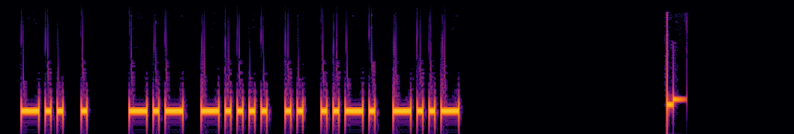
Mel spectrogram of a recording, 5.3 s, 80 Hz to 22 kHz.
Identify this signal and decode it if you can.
Morse code, heard as a keyed tone, about 32 wpm, 700 Hz. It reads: DE K6IFX
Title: USA Callsign DE Callsign - 5 Characters - 30wpm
